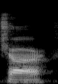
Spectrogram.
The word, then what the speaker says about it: char: say double a single character char that's usually pronounced char a sequence of characters string so for examples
